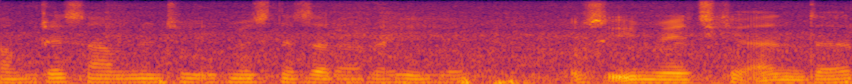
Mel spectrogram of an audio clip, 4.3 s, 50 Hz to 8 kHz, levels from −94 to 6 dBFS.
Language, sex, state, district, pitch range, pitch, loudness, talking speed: Hindi, male, Bihar, Supaul, 120-130 Hz, 125 Hz, -18 LUFS, 170 wpm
